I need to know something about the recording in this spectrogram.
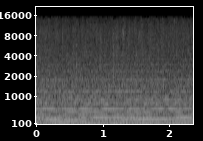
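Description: Steady rain patters on a surface, a dense, even wash of countless small drops with a low hum beneath, continuous and fairly soft, with no voices.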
